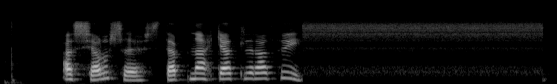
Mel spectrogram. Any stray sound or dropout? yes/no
no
